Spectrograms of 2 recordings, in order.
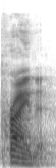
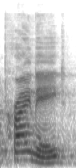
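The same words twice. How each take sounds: First: It is pronounced like the church title. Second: It is pronounced like the word for apes. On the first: It names a senior bishop. The speaker calls it right. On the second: It names a kind of monkey. The speaker calls it wrong.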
